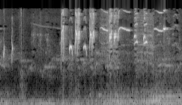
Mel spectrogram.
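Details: Orange-headed thrush singing ngecip, ngecit and ngeplong phrases meant to provoke other birds to sing along: a quick run of bright, high, evenly spaced whistled notes, about six per second, over faint background noise.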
